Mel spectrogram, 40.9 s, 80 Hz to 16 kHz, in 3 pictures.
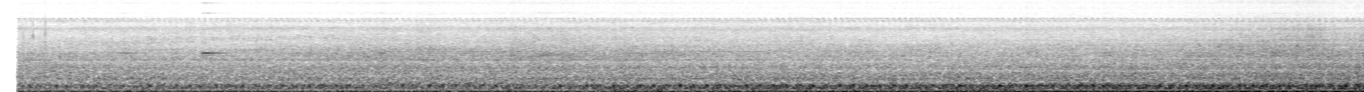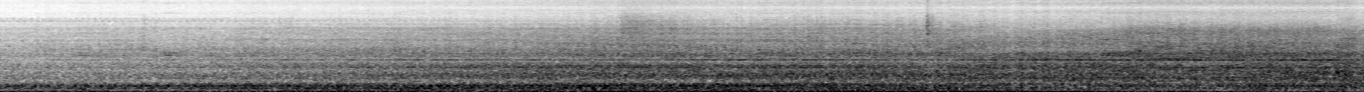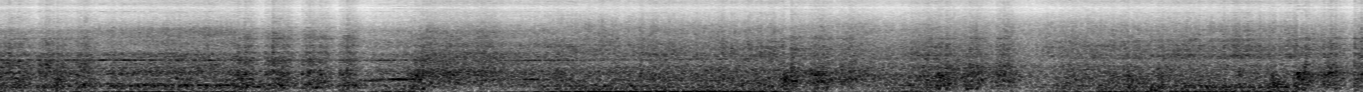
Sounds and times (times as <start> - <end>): Railroad car, train wagon: 0.2 - 40.9
Train: 0.2 - 40.9.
